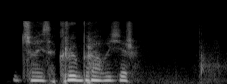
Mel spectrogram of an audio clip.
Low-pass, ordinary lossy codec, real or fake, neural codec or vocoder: none; none; fake; codec, 16 kHz, 1 kbps, X-Codec, WavLM features, trained on Multilingual LibriSpeech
